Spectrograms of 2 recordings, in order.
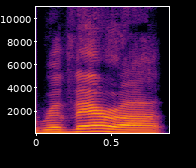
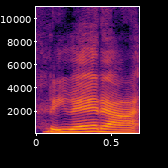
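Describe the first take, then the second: First: The name is said with an English pronunciation. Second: The name is said with a Spanish pronunciation. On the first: This is how native English speakers say it. "I don't say Rivera" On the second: This is how the owner of the name says it. "my last name is Rivera"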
